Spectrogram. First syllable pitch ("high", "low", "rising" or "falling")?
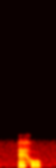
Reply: low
